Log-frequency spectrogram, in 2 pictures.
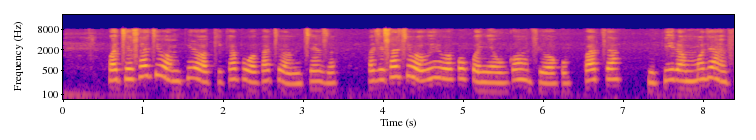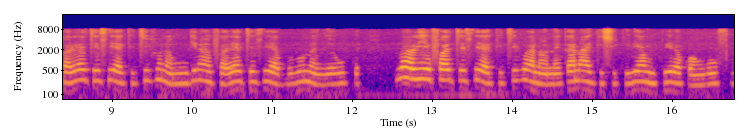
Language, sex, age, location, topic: Swahili, female, 18-24, Kisumu, government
